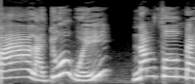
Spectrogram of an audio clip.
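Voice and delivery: strong, high-pitched, forceful, commanding delivery. Retelling the voice mom described as high and strong: high, forceful voice. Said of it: "nó cao và nghe nó mạnh mẽ vậy lắm. Nói vậy nè".

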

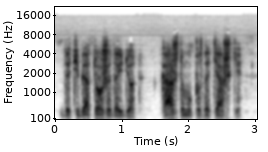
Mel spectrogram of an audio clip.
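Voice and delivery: plain

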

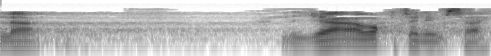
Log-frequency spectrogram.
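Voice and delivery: ordinary delivery

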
